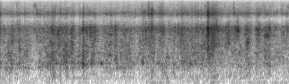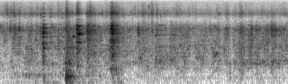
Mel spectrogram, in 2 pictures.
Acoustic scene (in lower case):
kitchen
